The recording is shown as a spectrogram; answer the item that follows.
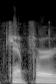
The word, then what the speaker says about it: Kampfer: Campbell Willie Mitchell and camper stefan or kipfer Kampfer yeah that's how you say it Campbell I know this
